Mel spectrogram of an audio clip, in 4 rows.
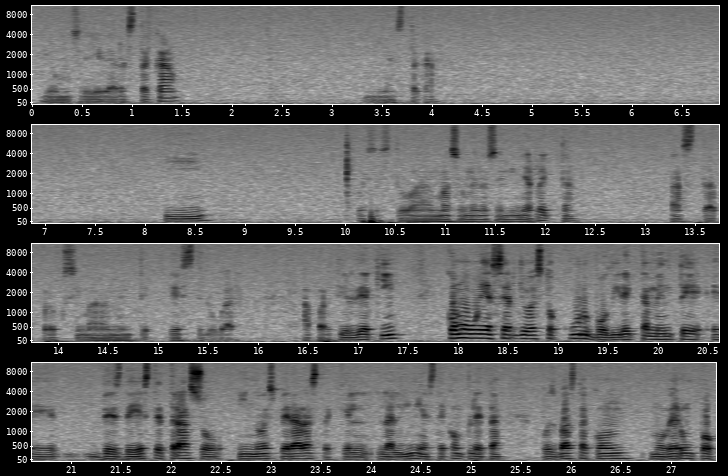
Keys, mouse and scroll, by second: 2.0 ctrl+click, 7.6 click, 15.3 ctrl+click.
